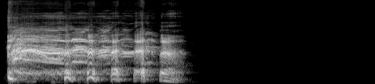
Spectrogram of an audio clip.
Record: {
  "cough_length": "3.8 s",
  "cough_amplitude": 30298,
  "cough_signal_mean_std_ratio": 0.58,
  "survey_phase": "alpha (2021-03-01 to 2021-08-12)",
  "age": "45-64",
  "gender": "Male",
  "wearing_mask": "No",
  "symptom_shortness_of_breath": true,
  "symptom_abdominal_pain": true,
  "symptom_fatigue": true,
  "symptom_onset": "12 days",
  "smoker_status": "Never smoked",
  "respiratory_condition_asthma": false,
  "respiratory_condition_other": false,
  "recruitment_source": "REACT",
  "submission_delay": "2 days",
  "covid_test_result": "Negative",
  "covid_test_method": "RT-qPCR"
}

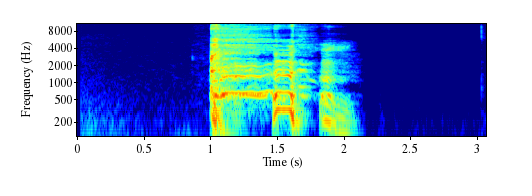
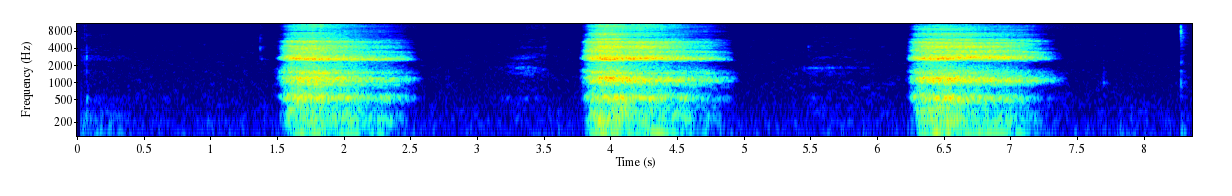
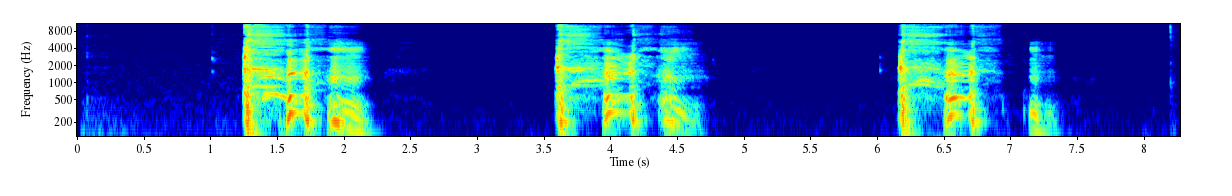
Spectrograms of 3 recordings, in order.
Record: {
  "cough_length": "3.1 s",
  "cough_amplitude": 32766,
  "cough_signal_mean_std_ratio": 0.37,
  "exhalation_length": "8.4 s",
  "exhalation_amplitude": 22470,
  "exhalation_signal_mean_std_ratio": 0.45,
  "three_cough_length": "8.3 s",
  "three_cough_amplitude": 32768,
  "three_cough_signal_mean_std_ratio": 0.35,
  "survey_phase": "beta (2021-08-13 to 2022-03-07)",
  "age": "45-64",
  "gender": "Male",
  "wearing_mask": "No",
  "symptom_none": true,
  "symptom_onset": "12 days",
  "smoker_status": "Never smoked",
  "respiratory_condition_asthma": false,
  "respiratory_condition_other": false,
  "recruitment_source": "REACT",
  "submission_delay": "1 day",
  "covid_test_result": "Negative",
  "covid_test_method": "RT-qPCR",
  "influenza_a_test_result": "Negative",
  "influenza_b_test_result": "Negative"
}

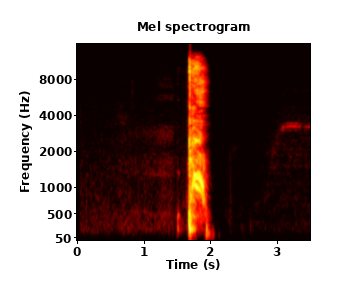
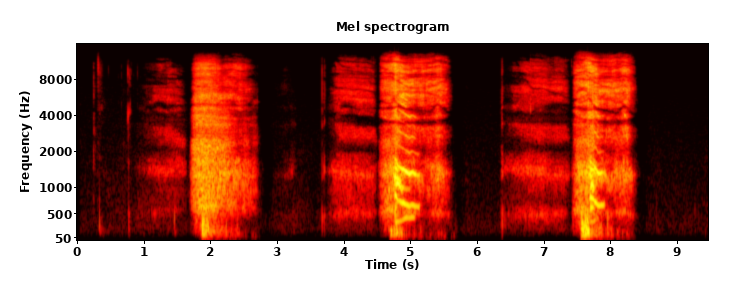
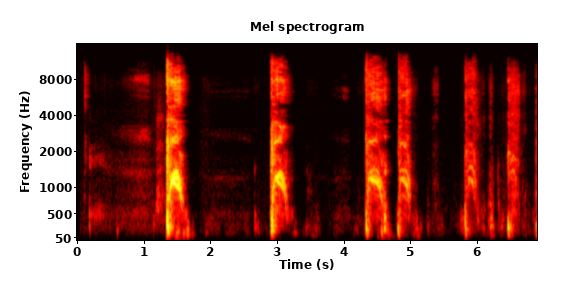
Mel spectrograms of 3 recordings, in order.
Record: {
  "cough_length": "3.5 s",
  "cough_amplitude": 31296,
  "cough_signal_mean_std_ratio": 0.21,
  "exhalation_length": "9.5 s",
  "exhalation_amplitude": 18784,
  "exhalation_signal_mean_std_ratio": 0.4,
  "three_cough_length": "6.9 s",
  "three_cough_amplitude": 28191,
  "three_cough_signal_mean_std_ratio": 0.26,
  "survey_phase": "alpha (2021-03-01 to 2021-08-12)",
  "age": "18-44",
  "gender": "Male",
  "wearing_mask": "No",
  "symptom_cough_any": true,
  "symptom_new_continuous_cough": true,
  "symptom_fever_high_temperature": true,
  "symptom_headache": true,
  "symptom_change_to_sense_of_smell_or_taste": true,
  "smoker_status": "Never smoked",
  "respiratory_condition_asthma": false,
  "respiratory_condition_other": false,
  "recruitment_source": "Test and Trace",
  "submission_delay": "0 days",
  "covid_test_result": "Positive",
  "covid_test_method": "RT-qPCR",
  "covid_ct_value": 18.5,
  "covid_ct_gene": "ORF1ab gene",
  "covid_ct_mean": 19.6,
  "covid_viral_load": "380000 copies/ml",
  "covid_viral_load_category": "Low viral load (10K-1M copies/ml)"
}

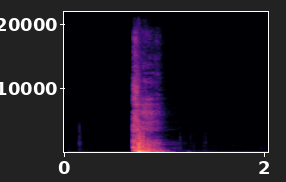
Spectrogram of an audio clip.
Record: {
  "cough_length": "2.0 s",
  "cough_amplitude": 32768,
  "cough_signal_mean_std_ratio": 0.27,
  "survey_phase": "beta (2021-08-13 to 2022-03-07)",
  "age": "45-64",
  "gender": "Male",
  "wearing_mask": "No",
  "symptom_cough_any": true,
  "symptom_onset": "5 days",
  "smoker_status": "Current smoker (11 or more cigarettes per day)",
  "respiratory_condition_asthma": false,
  "respiratory_condition_other": false,
  "recruitment_source": "REACT",
  "submission_delay": "1 day",
  "covid_test_result": "Negative",
  "covid_test_method": "RT-qPCR"
}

